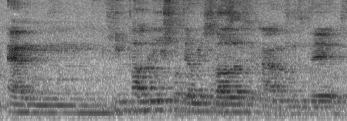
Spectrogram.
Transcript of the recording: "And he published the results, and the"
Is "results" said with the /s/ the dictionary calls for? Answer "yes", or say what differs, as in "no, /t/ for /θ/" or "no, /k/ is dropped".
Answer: no, /s/ is dropped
